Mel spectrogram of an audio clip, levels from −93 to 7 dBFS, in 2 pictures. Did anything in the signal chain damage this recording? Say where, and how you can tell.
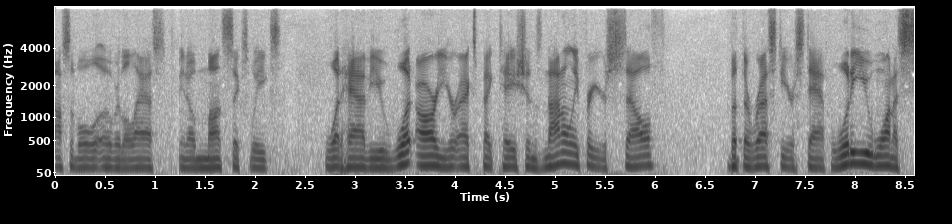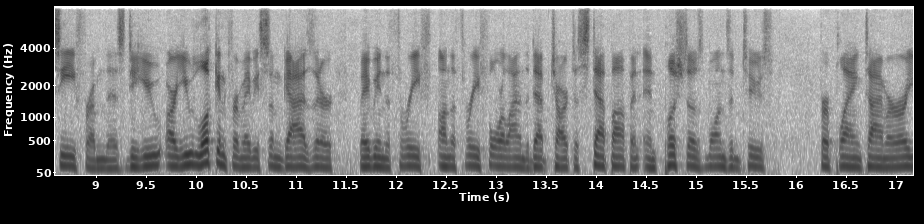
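Yes, in call processing: discontinuous transmission likely stopped the sender during pauses, and the receiver played comfort noise in place of the background at 2.3–2.7 s, 6.12–6.72 s, 11.5–11.64 s and 15.84–16.24 s. The room's background goes flat and featureless, about 1 to 3 dB quieter.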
